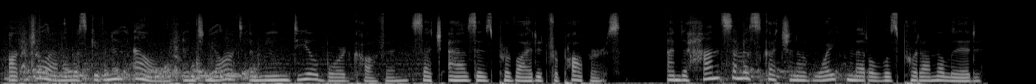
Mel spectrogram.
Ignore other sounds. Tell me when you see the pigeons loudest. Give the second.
2 s.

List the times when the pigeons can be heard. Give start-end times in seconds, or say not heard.
0.0-2.6, 7.2-8.8.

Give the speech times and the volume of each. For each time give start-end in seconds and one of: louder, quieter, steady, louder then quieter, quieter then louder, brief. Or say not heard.
0.0-9.8 steady.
